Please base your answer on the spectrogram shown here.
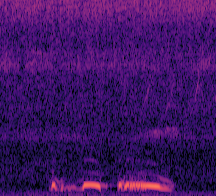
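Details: Single cooing phrase from a spotted dove near a decoy bird: a short wavering note, a flat coo, then a long drawn-out coo that slides downward. The background is quiet.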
